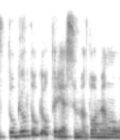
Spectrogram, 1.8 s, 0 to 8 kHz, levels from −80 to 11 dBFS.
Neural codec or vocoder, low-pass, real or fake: none; 7.2 kHz; real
